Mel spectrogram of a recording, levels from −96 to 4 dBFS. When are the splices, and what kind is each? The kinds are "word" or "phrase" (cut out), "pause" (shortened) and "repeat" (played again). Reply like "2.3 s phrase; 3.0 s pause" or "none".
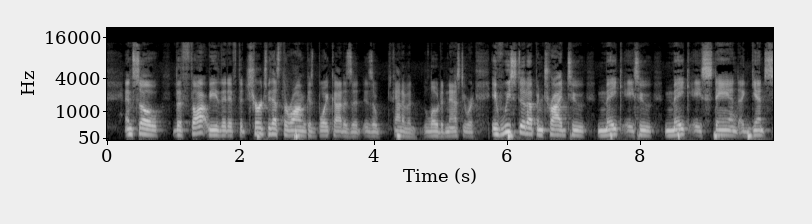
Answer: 0.9 s pause; 1.5 s word; 2.4 s phrase; 2.9 s word; 7.9 s repeat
